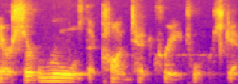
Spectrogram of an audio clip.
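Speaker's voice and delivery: very hushed, dropped-down, low voice. Talking about being a content creator, dropping into a low voice. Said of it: "I like that low voice".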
